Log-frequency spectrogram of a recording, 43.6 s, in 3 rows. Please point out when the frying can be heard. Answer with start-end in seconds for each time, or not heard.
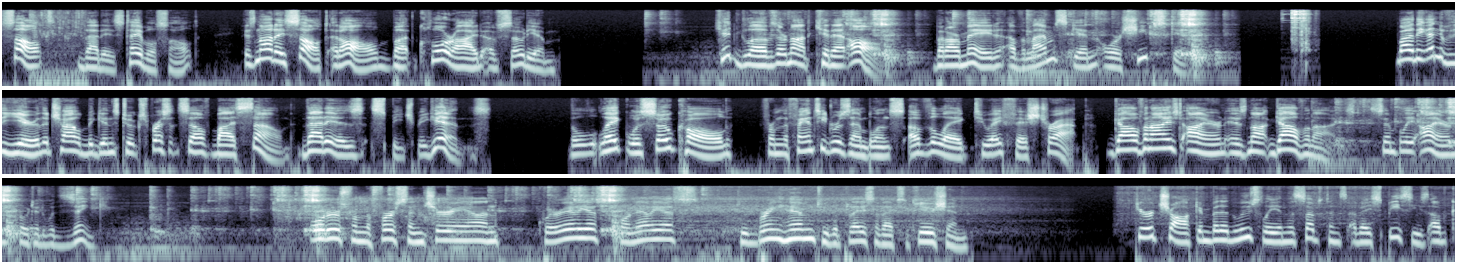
not heard.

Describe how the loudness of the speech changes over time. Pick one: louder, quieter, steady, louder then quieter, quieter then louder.
steady.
